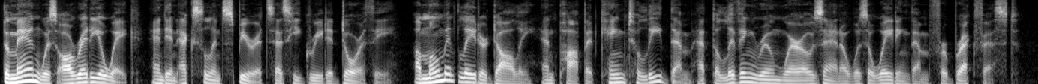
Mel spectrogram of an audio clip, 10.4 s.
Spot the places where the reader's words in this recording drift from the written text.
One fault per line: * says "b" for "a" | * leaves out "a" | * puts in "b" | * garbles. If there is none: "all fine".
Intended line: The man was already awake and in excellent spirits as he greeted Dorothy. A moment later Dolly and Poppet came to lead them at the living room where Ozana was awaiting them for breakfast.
all fine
